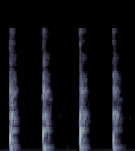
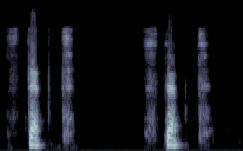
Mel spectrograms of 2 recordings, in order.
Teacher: Step es un verbo que finaliza en un sonido p, p, p, p. No vibra. Por lo tanto, su ED se pronuncia como una T igual.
